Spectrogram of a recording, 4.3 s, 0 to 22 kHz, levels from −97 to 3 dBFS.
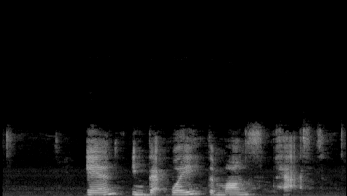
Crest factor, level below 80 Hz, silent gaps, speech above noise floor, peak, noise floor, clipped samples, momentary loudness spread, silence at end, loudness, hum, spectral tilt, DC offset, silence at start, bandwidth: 22 dB; -84 dBFS; none; 39 dB; -14 dBFS; -73 dBFS; under 0.1%; 13 LU; 0.3 s; -34 LUFS; none; -2.5 dB/octave; under 0.1%; 0.05 s; 8.6 kHz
